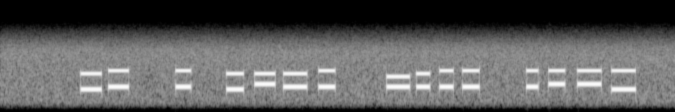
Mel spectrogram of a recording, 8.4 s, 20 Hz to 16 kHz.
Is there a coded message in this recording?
Yes: DTMF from 1.0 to 7.9 s, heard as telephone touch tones, dialled by hand, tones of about 240 ms. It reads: 59 9 5089 7899 9##6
